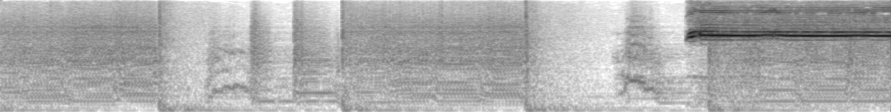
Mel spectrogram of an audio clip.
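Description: Quiet intro music with soft plucked notes and light percussive hits, then about three and a half seconds in a loud, long, steady blast of a referee's whistle, signalling the kickoff.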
